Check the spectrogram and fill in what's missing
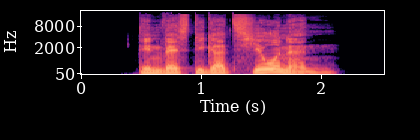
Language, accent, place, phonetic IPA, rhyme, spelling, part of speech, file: German, Germany, Berlin, [ɪnvɛstiɡaˈt͡si̯oːnən], -oːnən, Investigationen, noun, De-Investigationen.ogg
- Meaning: plural of Investigation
